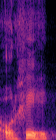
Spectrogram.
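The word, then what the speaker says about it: ὀργή: La palabra griega traducida como ira, sin ira, en este versículo es una palabra que se pronuncia orgé.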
